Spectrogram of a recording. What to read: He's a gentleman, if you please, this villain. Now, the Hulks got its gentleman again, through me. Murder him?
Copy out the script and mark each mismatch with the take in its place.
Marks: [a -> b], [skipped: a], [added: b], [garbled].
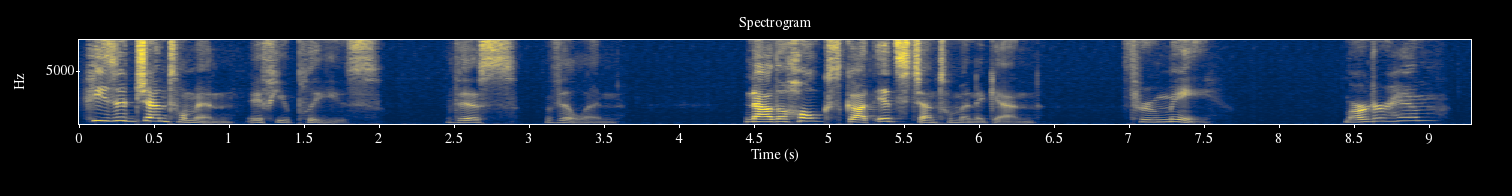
He's a gentleman, if you please, this villain. Now, the Hulks got its gentleman again, through me. Murder him?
